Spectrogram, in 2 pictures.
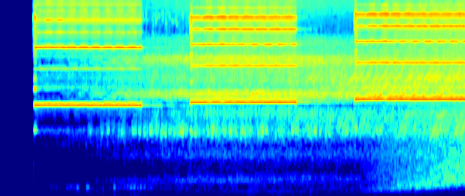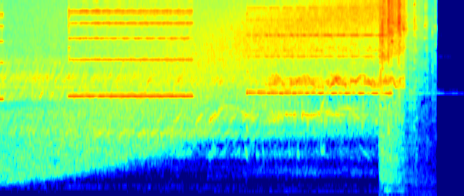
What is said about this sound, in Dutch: Misschien een blokfluit? Ongehoord. Hoorde je dat? Een blokfluit om de vogels te verjagen.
